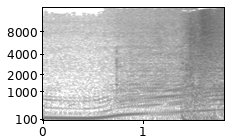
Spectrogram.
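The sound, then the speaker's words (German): A car engine revs up, its droning pitch climbing steadily, then a brief whooshing burst near the end as it pulls away. No one speaks. “Hast du dir einfach ein Auto gekauft?”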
